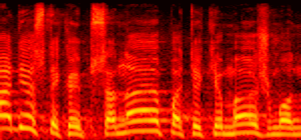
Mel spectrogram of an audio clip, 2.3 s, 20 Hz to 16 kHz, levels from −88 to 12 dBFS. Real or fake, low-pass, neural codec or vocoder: real; 14.4 kHz; none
